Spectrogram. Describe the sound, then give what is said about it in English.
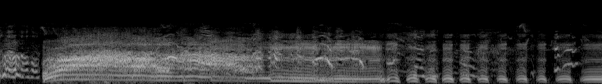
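A man's voice imitates a lion's roar: one long, loud, growling bellow lasting a few seconds, then trailing into a series of rhythmic, panting grunts, prominent with no other sounds. “I feel I'm going to roar. You'd better put your fingers in your ears.”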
